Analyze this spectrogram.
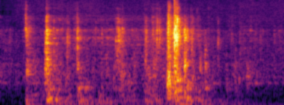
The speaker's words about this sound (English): The bus door closes and the bus drives off.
